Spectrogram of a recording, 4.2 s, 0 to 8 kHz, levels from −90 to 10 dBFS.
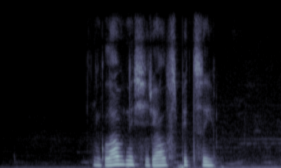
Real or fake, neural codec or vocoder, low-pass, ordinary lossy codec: real; none; 7.2 kHz; none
